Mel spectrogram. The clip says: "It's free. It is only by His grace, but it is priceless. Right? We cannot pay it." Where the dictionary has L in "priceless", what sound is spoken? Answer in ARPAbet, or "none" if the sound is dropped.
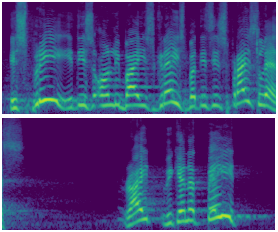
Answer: L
